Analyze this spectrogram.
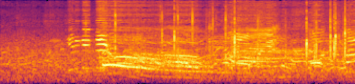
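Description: A group of young women cheer and scream loudly.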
